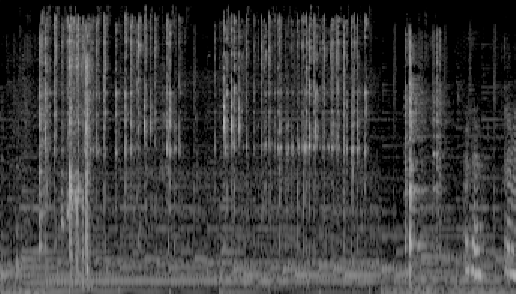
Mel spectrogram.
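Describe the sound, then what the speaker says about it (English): Metal spoon clinking and scraping inside a pot while making fettuccine Alfredo, a string of sharp clatters and taps at close range with background music and speech underneath. "now I'm just gonna take this spoon and scoop up all the savings we have in here"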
